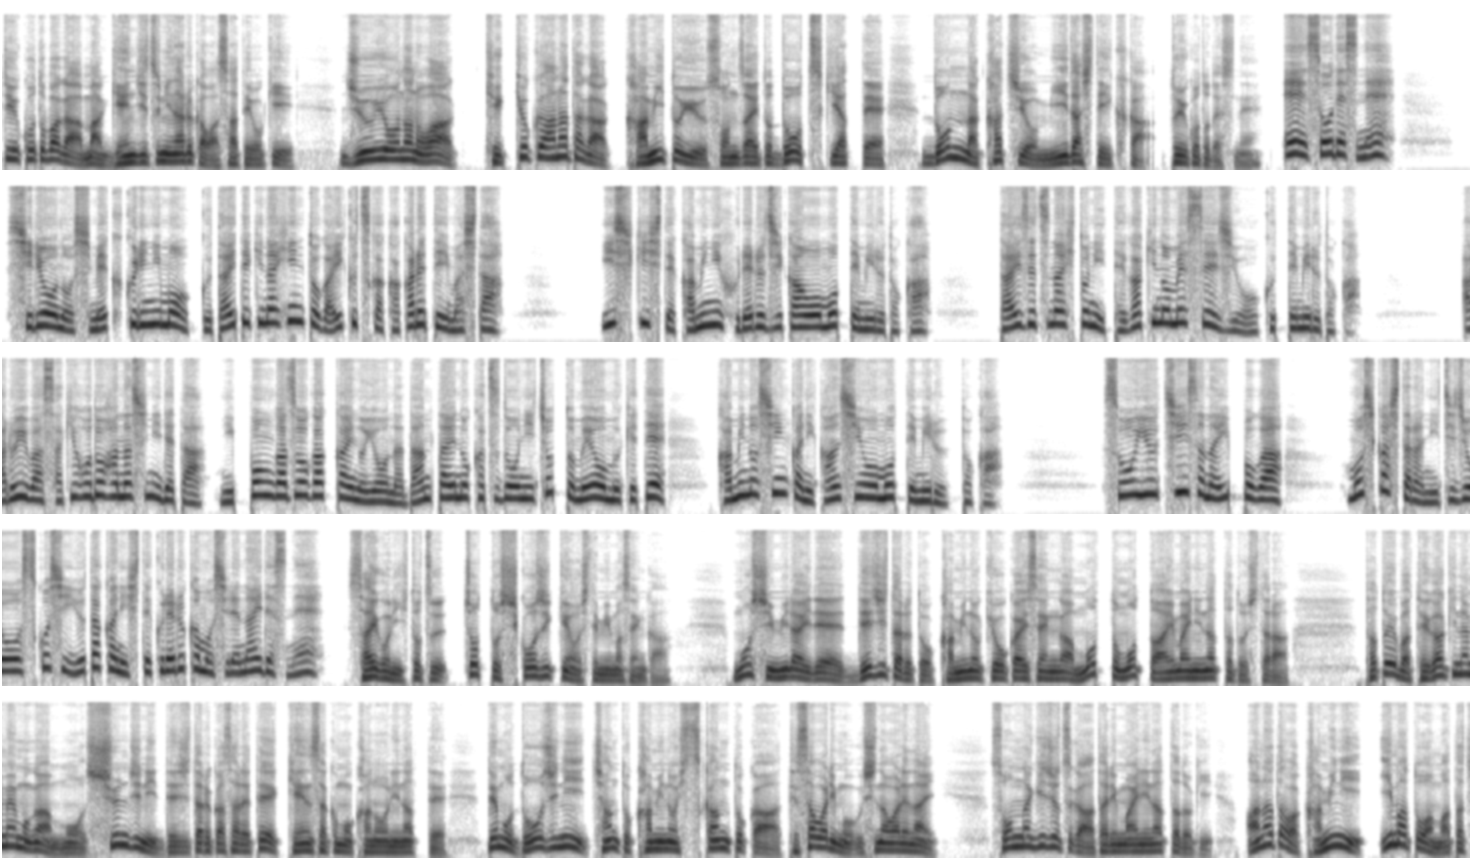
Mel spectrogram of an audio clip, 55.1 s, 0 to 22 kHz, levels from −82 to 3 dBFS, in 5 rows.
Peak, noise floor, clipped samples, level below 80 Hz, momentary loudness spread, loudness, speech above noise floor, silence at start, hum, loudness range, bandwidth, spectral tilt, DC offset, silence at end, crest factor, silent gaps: 0 dBFS; -73 dBFS; under 0.1%; -52 dBFS; 10 LU; -19 LUFS; 54 dB; 0 s; none; 3 LU; 17 kHz; -5 dB/octave; under 0.1%; 0.05 s; 18 dB; none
